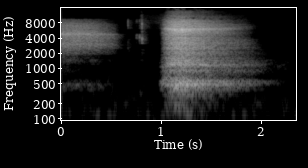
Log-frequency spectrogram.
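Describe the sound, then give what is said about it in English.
A single deep breath: a steady airy inhale, then after a short pause a longer, louder exhale that slowly fades, with no talk. “take a big deep breath in and out.”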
